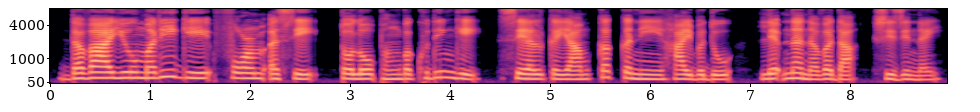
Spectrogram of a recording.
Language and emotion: Manipuri, neutral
